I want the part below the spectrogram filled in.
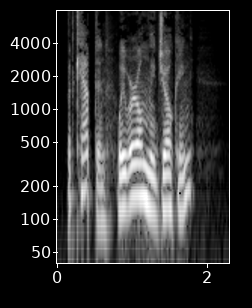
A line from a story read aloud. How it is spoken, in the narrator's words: his men were cowed, and one said timidly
